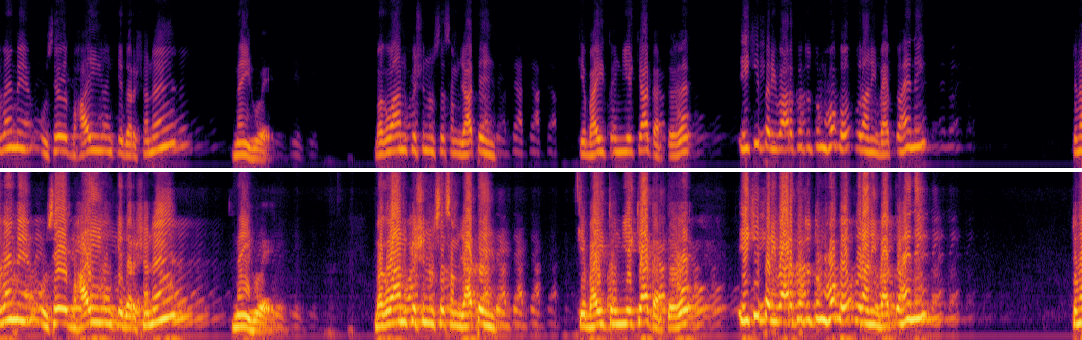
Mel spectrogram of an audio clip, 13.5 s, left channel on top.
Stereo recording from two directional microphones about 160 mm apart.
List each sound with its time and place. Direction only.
0.0 s a man's voice: 45° right (ahead or behind)
4.7 s a man's voice: 40° right (ahead or behind)
8.6 s speech: 20° right (ahead or behind)
9.0 s a man's voice: 40° right (ahead or behind)
11.8 s a sound: 40° right (ahead or behind)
